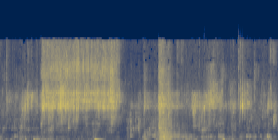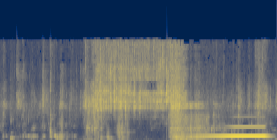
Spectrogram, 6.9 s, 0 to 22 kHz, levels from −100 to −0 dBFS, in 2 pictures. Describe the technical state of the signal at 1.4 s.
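No fault is audible at 1.4 s; the sound there comes through intact.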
